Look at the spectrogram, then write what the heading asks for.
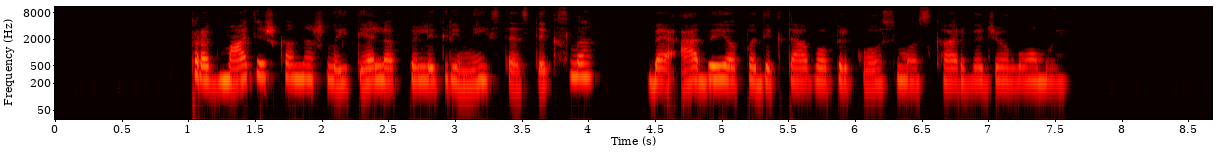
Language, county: Lithuanian, Vilnius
